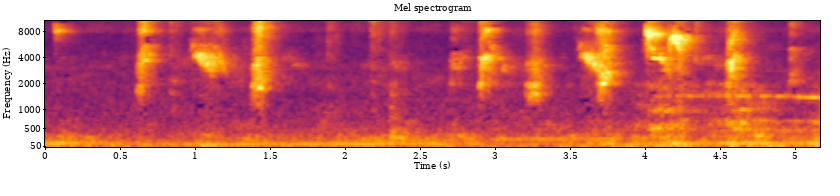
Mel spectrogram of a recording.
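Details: Captive rufous-collared sparrows, males said to be fired up for fighting, kept with females: sharp high chirps in irregular bursts, some double notes, over a low steady hum.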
